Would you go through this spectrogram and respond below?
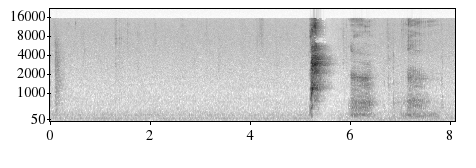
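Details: English Bulldog puppy Luna, recorded December 20, 2016, gives a sharp bark, then two rougher, throaty yaps after a long quiet stretch.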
